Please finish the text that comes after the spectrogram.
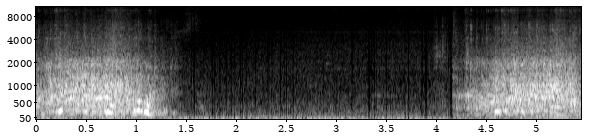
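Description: A sewing machine stitches the strap of a ribbed knit tank top in two loud, steady runs of about a second each, with a quiet pause between them.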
